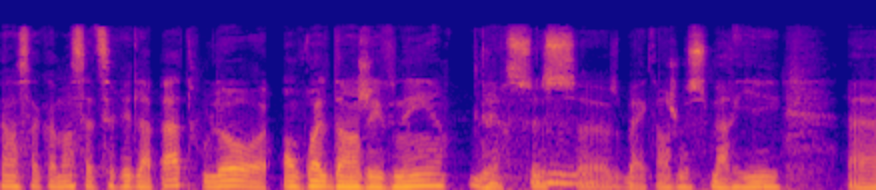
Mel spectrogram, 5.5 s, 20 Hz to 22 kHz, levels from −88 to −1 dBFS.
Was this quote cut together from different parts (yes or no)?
yes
